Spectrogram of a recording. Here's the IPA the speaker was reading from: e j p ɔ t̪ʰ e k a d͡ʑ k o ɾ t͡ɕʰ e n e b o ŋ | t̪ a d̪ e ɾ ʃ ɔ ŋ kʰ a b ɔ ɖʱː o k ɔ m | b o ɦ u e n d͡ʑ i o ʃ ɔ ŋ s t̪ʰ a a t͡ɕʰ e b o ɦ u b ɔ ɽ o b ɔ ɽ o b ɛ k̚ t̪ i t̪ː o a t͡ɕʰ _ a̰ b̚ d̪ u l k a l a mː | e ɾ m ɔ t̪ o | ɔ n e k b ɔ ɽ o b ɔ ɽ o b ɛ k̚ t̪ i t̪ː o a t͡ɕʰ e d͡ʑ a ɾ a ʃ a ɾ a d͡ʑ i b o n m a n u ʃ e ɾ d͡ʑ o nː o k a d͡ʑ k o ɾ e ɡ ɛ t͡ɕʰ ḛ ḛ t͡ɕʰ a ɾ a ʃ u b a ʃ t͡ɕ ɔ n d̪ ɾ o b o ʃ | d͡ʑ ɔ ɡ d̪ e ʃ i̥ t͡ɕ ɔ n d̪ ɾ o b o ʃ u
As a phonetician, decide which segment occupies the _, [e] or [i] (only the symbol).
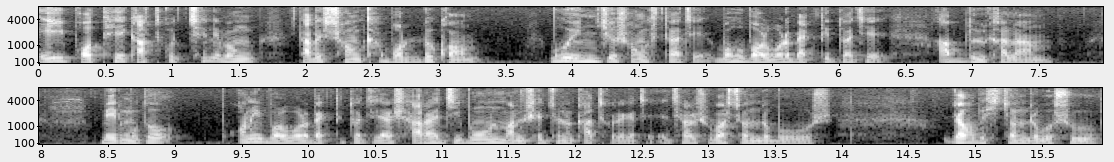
e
